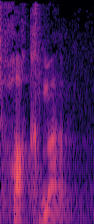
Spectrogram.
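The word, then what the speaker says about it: chokmah (חכמה): See, the Hebrew word for wisdom is chokmah. Not clearing my throat, that's actually how you say it.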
